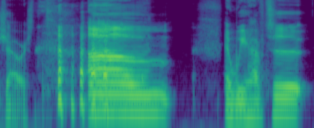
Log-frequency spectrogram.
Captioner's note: giggles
